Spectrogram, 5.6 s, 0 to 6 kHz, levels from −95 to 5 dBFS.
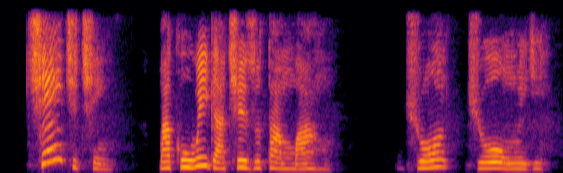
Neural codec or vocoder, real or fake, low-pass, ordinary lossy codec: none; real; 5.4 kHz; none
